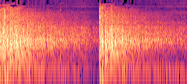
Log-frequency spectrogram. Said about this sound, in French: Et puis, une déflagration assourdissante retentit.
